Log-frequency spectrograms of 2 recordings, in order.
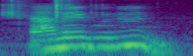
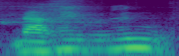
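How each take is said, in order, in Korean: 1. 목소리가 긴장되고 힘이 들어가 있어요. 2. 목소리가 편안하고 부드러워요. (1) "이렇게 말고" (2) "편안하게"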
